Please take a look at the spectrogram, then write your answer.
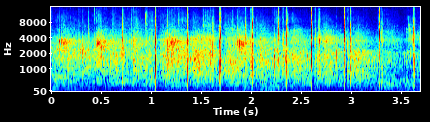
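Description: Audience applause at a high school Black History Month assembly, a dense steady patter of many hands clapping throughout with a few sharp louder claps standing out, fairly close and without talk.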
